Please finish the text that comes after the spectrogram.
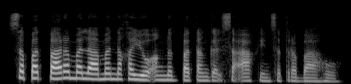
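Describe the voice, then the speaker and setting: A woman voicing a wronged, defiant young woman with an indignant, forceful manner in a narrated drama. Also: medium pitch, very animated, fairly quick, no echo, studio quality, lightly acted. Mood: angry, defiant.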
